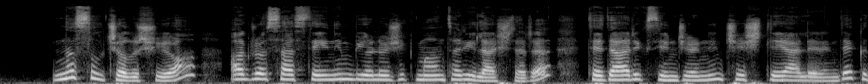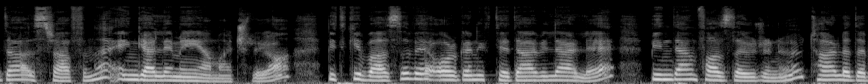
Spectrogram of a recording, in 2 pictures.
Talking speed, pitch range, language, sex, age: 80 wpm, 185-225 Hz, Turkish, female, 50-69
